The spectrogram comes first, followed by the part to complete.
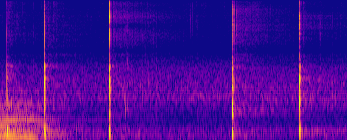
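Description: A basketball bouncing on an outdoor hard court: several sharp, single bounces at uneven intervals, over a faint background. Background music fades out in the first half-second.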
